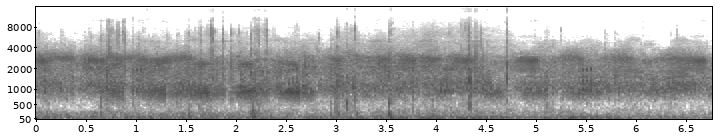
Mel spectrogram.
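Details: Lotus paddy frogs along a country lane in Echizen, Fukui, Japan, June 2021, several species together; thick rattling chorus with sharp clicking croaks scattered across it and repeated higher chirps.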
